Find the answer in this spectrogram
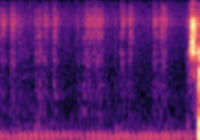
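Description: Felt-tip marker pen writing a word on paper: faint scratching strokes of the tip across the sheet.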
